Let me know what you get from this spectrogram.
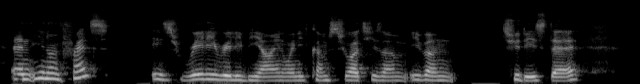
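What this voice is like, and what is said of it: French accent. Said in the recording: “I grew up in France. So you can hear my accent.”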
